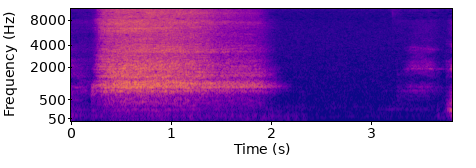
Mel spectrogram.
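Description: A long, forceful exhale through the mouth during a breathing exercise for elderly people with limited mobility, a close breathy whoosh lasting nearly two seconds and trailing off into silence, followed by a faint intake.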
